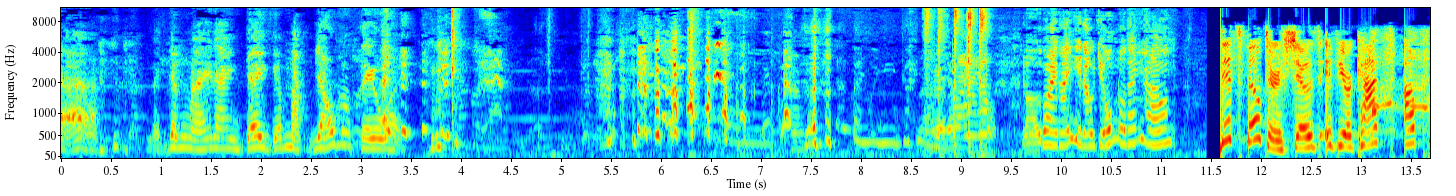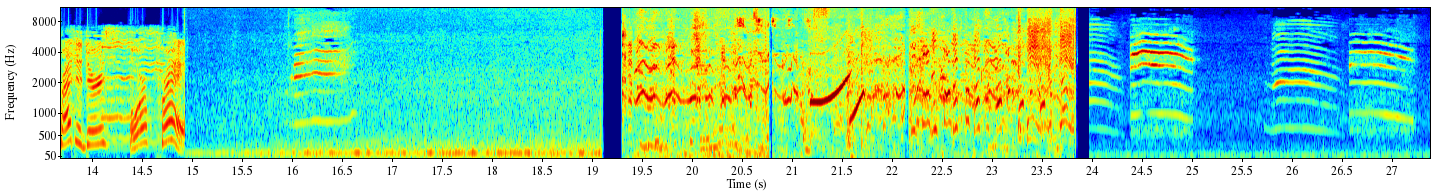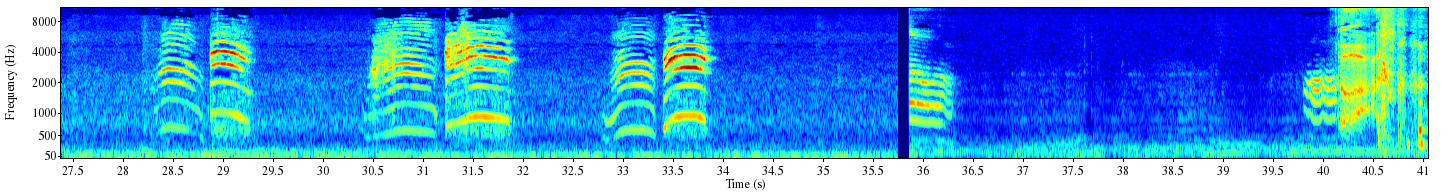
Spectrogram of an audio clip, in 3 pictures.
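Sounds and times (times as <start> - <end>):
cat meowing: 15.9 - 16.7, 24.0 - 25.1, 25.7 - 27.3, 28.2 - 29.4, 30.4 - 32.0, 32.8 - 34.0, 35.9 - 36.4, 39.8 - 40.2.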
